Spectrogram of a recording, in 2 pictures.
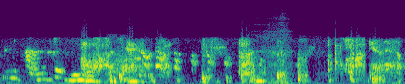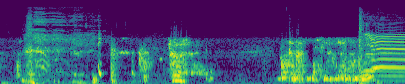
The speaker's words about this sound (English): And the last one, you need to flush the toilet again. Flush the toilet again, quick. Make sure we can hear this.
